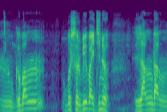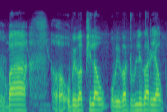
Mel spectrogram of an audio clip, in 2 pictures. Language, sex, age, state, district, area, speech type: Bodo, male, 30-45, Assam, Baksa, urban, spontaneous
